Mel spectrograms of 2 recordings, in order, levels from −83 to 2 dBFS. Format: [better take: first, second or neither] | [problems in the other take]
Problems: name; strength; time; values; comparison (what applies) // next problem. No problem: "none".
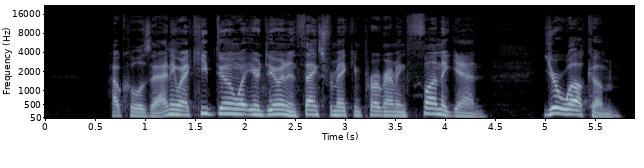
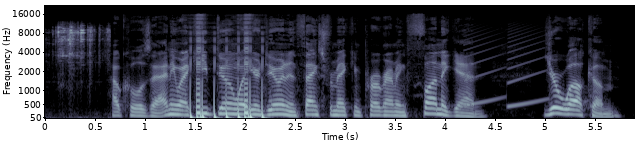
first | jangling keys; loud; at the start; peak 1 dB above the speech // phone ringing; loud; at 1.5 s; peak 4 dB above the speech // siren; faint; at 4 s; peak 15 dB below the speech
